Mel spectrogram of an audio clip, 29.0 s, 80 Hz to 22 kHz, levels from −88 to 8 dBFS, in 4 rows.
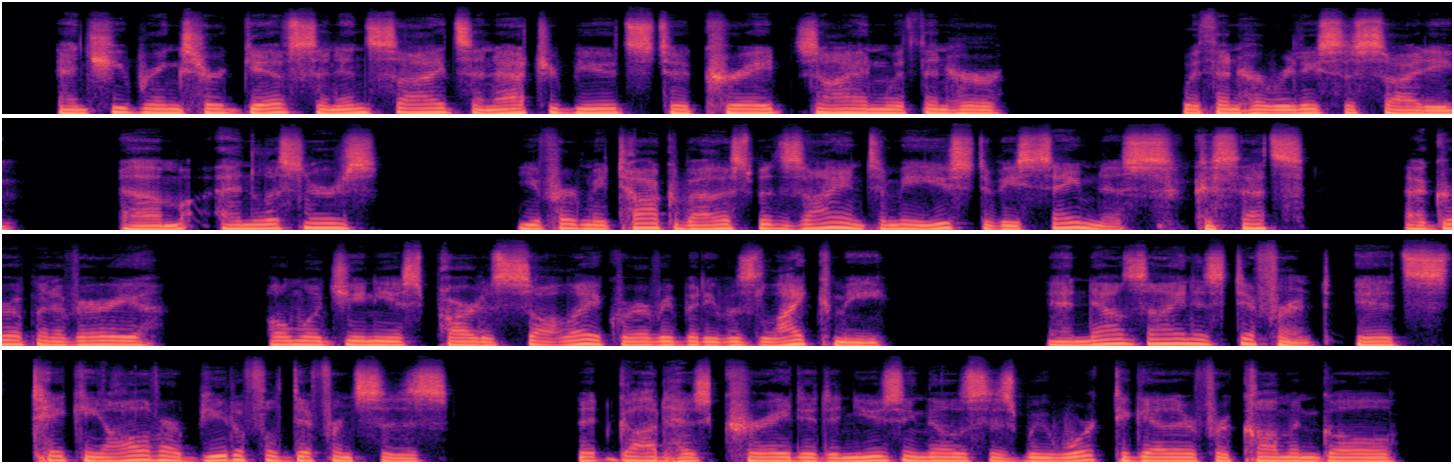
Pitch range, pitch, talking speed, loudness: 125-145 Hz, 130 Hz, 165 wpm, -18 LUFS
